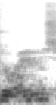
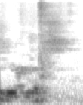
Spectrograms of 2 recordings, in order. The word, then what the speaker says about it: Uranus: So this discovery of what we now know as Uranus, and you can pronounce it Uranus or Uranus, the discovery was new and cool because it was a new object that was wandering around the sun.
